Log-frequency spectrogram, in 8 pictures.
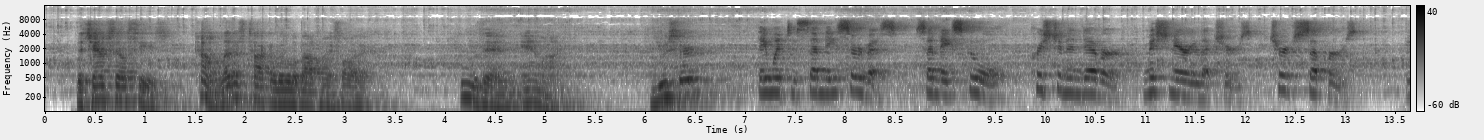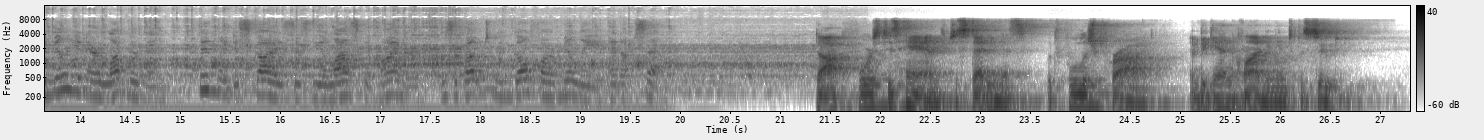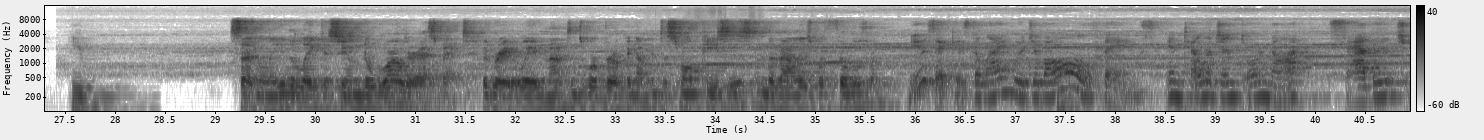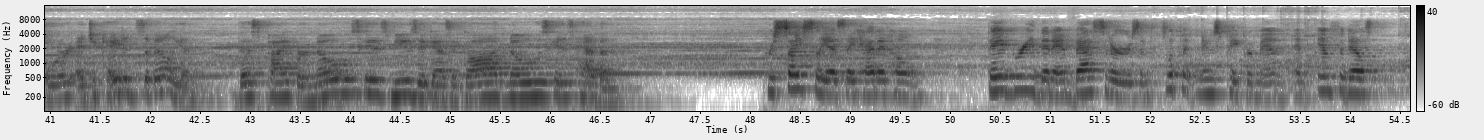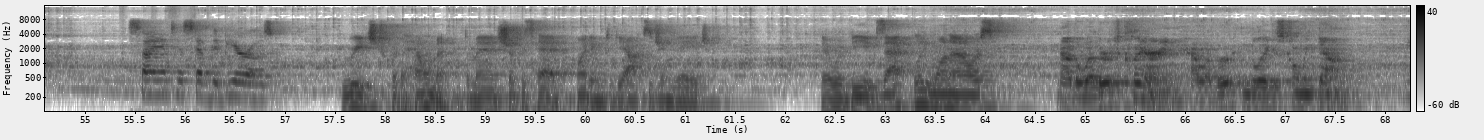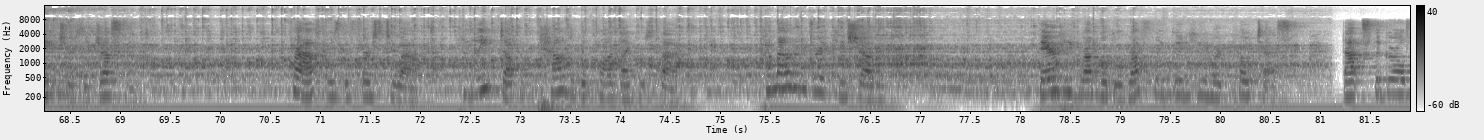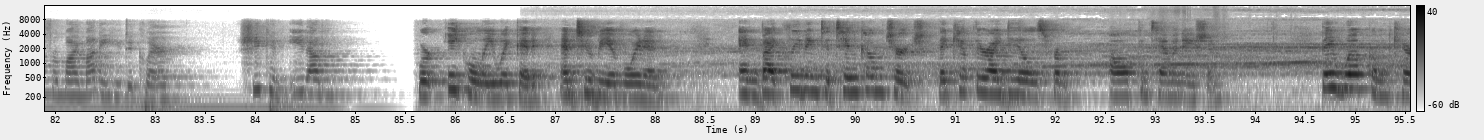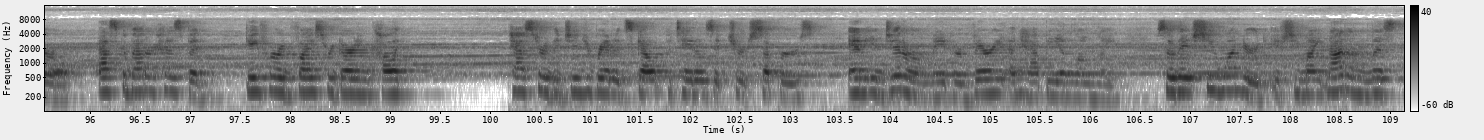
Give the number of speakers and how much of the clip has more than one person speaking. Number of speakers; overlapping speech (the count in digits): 6, no overlap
